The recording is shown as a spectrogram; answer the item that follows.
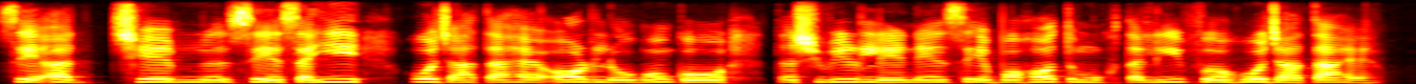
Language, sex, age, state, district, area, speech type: Urdu, female, 18-30, Bihar, Khagaria, rural, spontaneous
